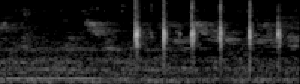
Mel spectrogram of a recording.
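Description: A Labrador mix's claws clicking on a concrete sidewalk as she walks, a quick even run of about six clicks starting about a second in.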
